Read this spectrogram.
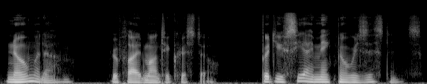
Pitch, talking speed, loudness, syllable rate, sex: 110 Hz, 170 wpm, -21 LUFS, 5.9 syllables/s, male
